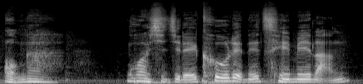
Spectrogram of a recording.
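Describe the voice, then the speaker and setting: An actor with a Taiwanese accent playing a wretched, submissive wanderer and father in a radio drama, pleading in drawn-out phrases. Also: medium pitch, a little mellow, soft background music, natural voice. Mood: humble pleading.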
